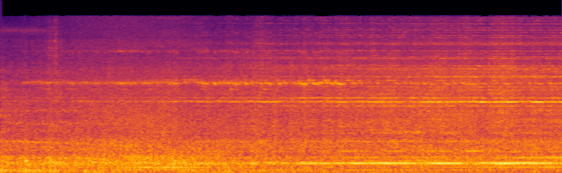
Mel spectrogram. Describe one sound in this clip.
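Train wheels squeal and whine on the rails.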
